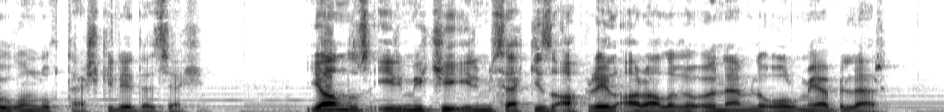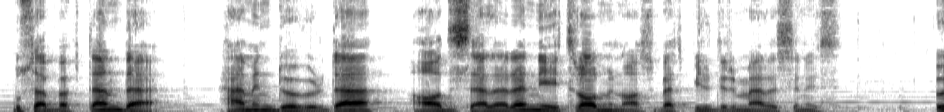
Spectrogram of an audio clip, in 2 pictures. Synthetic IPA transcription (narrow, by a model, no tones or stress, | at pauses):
ujʁunlˠuχt̪ʰæ̰ʃcile̞d̪æ̰d͡ʒæ̰ç | jɑlˠnɯzḭɾmicʰiiɾmisæcʰːizɑ̰pʰɾe̞lɑ̰ɾɑlˠɯɣɯʔø̞næmlio̞lˠmujɑbilæ̰ɾ | b̥usæbæbd̪ænd̪æ | hæmind̪ø̞vyɾd̪æhɑːd̪isælæɾæne̞jt̪ʰɾɑlˠmynɑːsibæt̪bild̪iɾmælisiniz̥ | ø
